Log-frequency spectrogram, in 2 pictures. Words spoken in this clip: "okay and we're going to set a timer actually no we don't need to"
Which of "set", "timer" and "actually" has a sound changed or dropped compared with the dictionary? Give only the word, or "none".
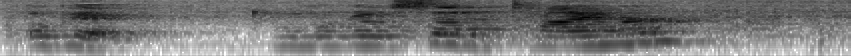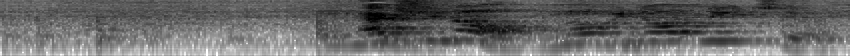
actually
